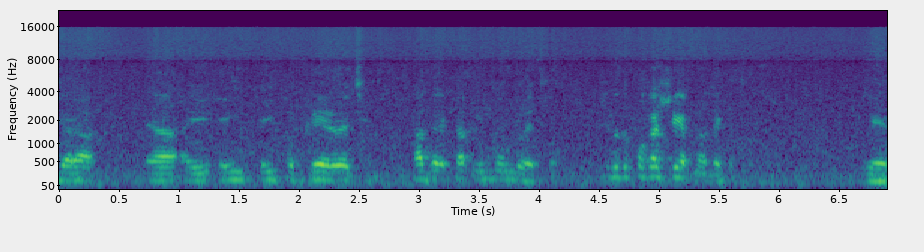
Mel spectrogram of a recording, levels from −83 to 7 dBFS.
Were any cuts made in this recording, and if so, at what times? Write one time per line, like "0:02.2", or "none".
none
